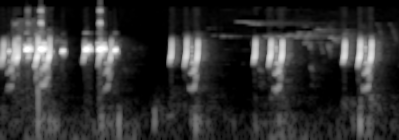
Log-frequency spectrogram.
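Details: Quail in Pakistan, its calls offered to hunters for attracting birds: sharp, high whistled notes, first in a rapid cluster, then in spaced groups of three quick pips roughly every second, on a silent background.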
